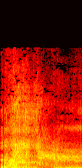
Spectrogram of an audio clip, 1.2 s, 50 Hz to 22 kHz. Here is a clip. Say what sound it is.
Z-Attack 03a From my ZOMBIE VOICE sound pack.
